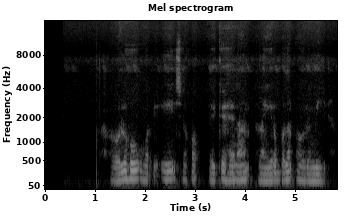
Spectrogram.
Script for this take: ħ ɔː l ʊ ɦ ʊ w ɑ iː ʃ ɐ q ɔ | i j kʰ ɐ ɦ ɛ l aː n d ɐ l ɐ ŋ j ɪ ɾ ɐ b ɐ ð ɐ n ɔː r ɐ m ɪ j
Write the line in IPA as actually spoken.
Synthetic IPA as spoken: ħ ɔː l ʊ ɦ ʊ w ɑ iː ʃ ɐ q ɔ | ɛ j kʰ ɐ ɦ ɛ l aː n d ɐ l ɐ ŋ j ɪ ɾ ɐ b ɐ ð ɐ n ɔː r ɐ m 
